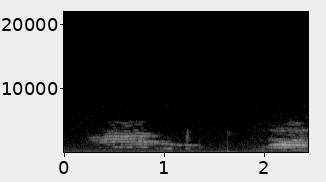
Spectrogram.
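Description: A faint, high, drawn-out call in the background, about half a second in and lasting roughly half a second, dipping in pitch at its end.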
